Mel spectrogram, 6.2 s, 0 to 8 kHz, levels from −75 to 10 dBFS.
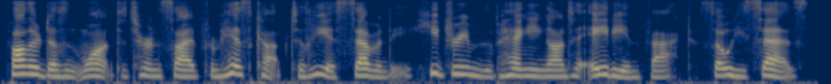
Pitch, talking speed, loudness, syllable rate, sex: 200 Hz, 240 wpm, -22 LUFS, 5.4 syllables/s, female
